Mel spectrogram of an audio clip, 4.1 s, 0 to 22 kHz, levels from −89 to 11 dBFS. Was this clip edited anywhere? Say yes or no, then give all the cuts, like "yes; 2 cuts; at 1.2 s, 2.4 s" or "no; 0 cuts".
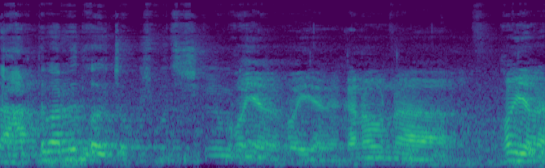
no; 0 cuts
